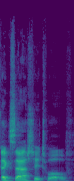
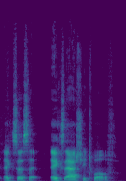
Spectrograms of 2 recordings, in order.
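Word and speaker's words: X Æ A-12: XASHE-12. That's how you say it. XASHE-12.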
